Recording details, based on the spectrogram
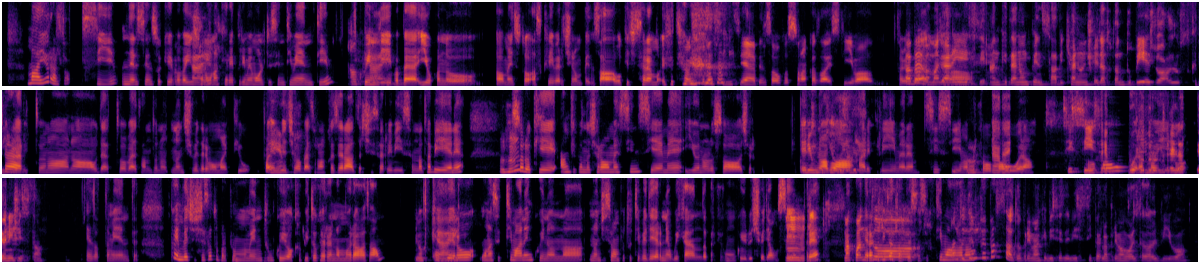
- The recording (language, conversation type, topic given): Italian, unstructured, Come capisci quando qualcuno ti piace davvero e cosa rende felice una relazione secondo te?
- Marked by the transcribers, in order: other background noise; distorted speech; background speech; laughing while speaking: "effettivamente"; chuckle; tapping; "cioè" said as "ceh"; "eravamo" said as "eraamo"; "avevo" said as "aveo"; "Avevo" said as "Aveo"; "proprio" said as "propio"; tongue click; in English: "weekend"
